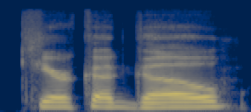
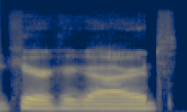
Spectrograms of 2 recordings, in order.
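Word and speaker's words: Kierkegaard: scholar, he said in like actual Danish you'd pronounce it more like Kirk go or something like that, but we say Kirkagard.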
